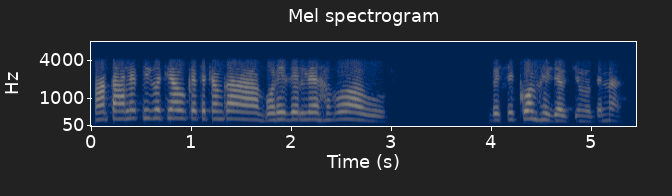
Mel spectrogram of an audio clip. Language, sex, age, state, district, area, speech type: Odia, female, 18-30, Odisha, Boudh, rural, conversation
